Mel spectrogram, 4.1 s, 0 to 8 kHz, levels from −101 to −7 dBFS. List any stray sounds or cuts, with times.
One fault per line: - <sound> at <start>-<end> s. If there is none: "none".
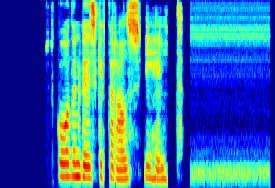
none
